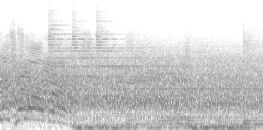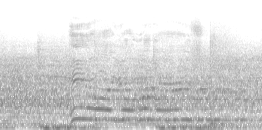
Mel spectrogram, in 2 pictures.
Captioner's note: bell ringing; upbeat music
